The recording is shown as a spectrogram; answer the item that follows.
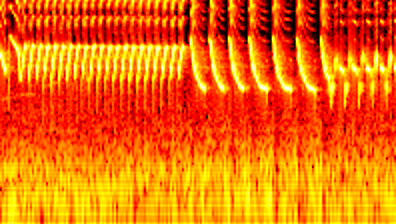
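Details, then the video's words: Canary tutoring song for young birds: a very fast, even trill of sharp high notes for nearly two seconds, then slower down-slurred whistles and a short warbling end. "MASTERAN PALING EFEKTIF BURUNG KENARI | COCOK UNTUK MASTERAN KENARI PAUD"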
